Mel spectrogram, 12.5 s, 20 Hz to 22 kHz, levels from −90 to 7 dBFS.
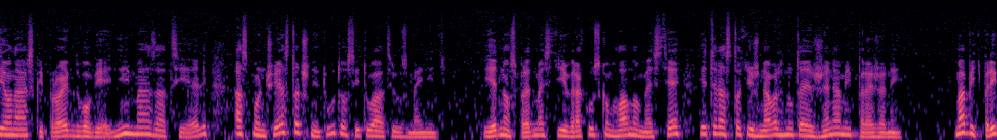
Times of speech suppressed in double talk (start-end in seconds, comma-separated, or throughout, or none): none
